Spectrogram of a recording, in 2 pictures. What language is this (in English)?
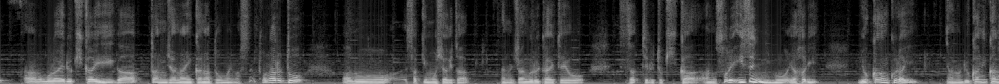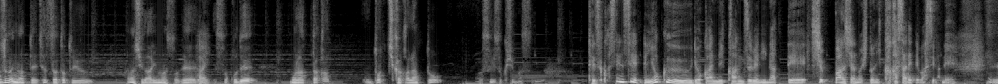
Japanese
